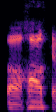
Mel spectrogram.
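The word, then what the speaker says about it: Haack: Matt Hack was Hawk, I should say. I always want to say Hack because the way it's spelled. Hawk was unbelievable.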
